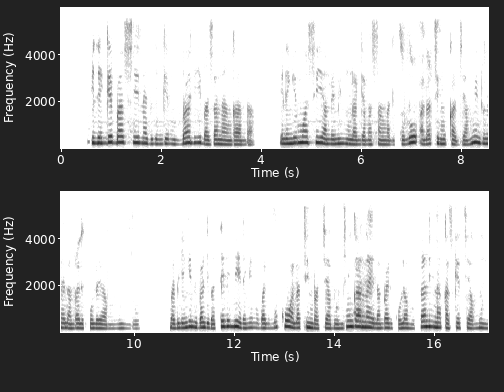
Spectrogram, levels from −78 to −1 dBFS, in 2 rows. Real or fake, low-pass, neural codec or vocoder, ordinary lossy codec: fake; 5.4 kHz; autoencoder, 48 kHz, 128 numbers a frame, DAC-VAE, trained on Japanese speech; AAC, 32 kbps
